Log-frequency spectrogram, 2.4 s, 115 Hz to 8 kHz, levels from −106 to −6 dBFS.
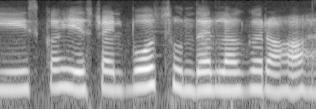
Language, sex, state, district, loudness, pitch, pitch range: Hindi, female, Punjab, Pathankot, -17 LUFS, 250 Hz, 240-260 Hz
